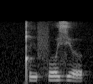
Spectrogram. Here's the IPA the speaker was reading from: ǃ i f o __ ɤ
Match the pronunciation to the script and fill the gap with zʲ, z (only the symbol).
zʲ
